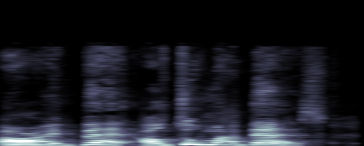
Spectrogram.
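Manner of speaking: eager sure-thing reply; Kirishima agrees. Acted.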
